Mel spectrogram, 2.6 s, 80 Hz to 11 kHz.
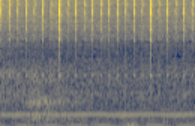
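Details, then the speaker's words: Common-rail injector on a homemade cheap solenoid tester at 9 Hz, supply slightly too weak: sharp crisp clicks about nine per second over faint hum; injector solenoid switching, working. "w każdym bądź razie nasz wtrysk wiemy że sobie cyka czyli działa"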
